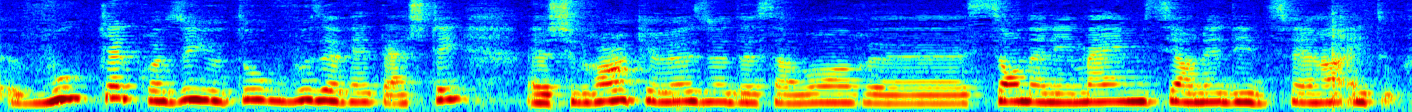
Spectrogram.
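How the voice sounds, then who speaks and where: A woman's voice: a little high, warm tone, poor audio. A young woman with a Quebec French accent, talking casually and enthusiastically about her makeup, rambling with lots of fillers. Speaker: beauty vlogger.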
